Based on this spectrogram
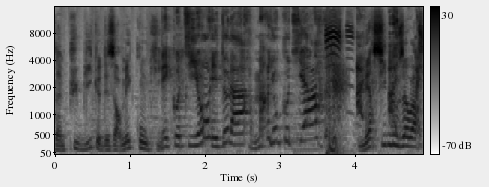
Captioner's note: sound of punch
